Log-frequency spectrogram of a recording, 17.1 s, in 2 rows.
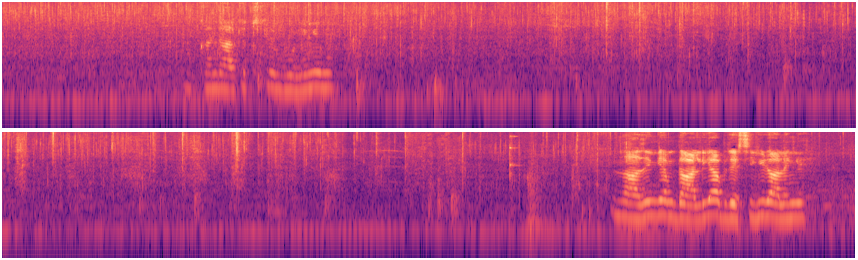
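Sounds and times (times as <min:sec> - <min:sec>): chicken sizzling in butter: 0:00.0 - 0:15.3
low steady hum: 0:00.0 - 0:17.0
spatula stirring food: 0:02.4 - 0:15.0.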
